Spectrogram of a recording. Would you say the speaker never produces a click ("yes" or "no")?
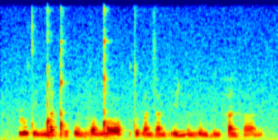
no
